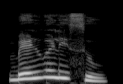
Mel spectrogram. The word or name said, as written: ಬೆಳ್ವಳಿಸು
